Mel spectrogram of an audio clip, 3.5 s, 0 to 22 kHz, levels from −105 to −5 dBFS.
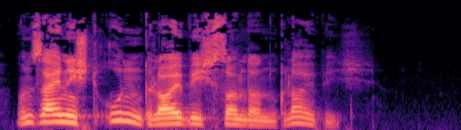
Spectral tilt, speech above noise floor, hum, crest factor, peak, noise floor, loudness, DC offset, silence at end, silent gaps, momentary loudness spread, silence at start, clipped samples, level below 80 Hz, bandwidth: -4.5 dB/octave; 56 dB; none; 18 dB; -8 dBFS; -81 dBFS; -24 LUFS; under 0.1%; 0.95 s; none; 11 LU; 0.15 s; under 0.1%; -62 dBFS; 15.5 kHz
